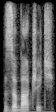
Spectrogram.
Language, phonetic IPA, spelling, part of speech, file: Polish, [zɔˈbat͡ʃɨt͡ɕ], zobaczyć, verb, Pl-zobaczyć.ogg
